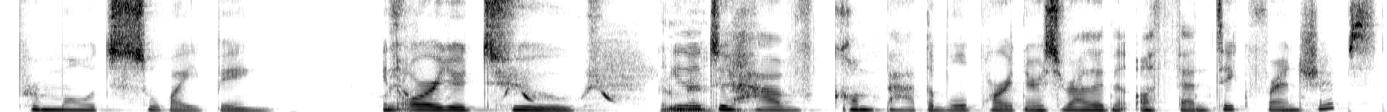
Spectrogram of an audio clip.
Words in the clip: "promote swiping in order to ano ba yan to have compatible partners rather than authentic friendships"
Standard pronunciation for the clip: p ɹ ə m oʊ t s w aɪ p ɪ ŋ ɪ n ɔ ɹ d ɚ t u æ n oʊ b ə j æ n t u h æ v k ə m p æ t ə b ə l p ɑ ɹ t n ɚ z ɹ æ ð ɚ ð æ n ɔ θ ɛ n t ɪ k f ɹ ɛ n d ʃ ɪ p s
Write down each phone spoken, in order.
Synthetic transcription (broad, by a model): p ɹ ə m oʊ t s w aɪ p ɪ ŋ ɪ n ɔ ɹ d ɚ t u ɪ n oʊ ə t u h æ v k ə m p æ t ə b ə l p ɑ ɹ t n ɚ s ɹ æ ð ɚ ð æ n ɔ θ ɛ n t ɪ k f ɹ ɛ n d ʃ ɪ p s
